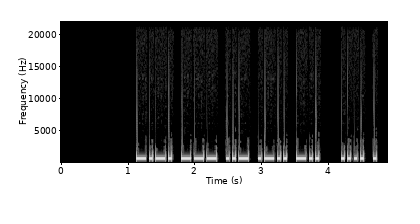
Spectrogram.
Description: Morse code, heard as a keyed tone, about 25 wpm, 700 Hz. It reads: COULD HE
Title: Sentences from Top 1300 Words 25wpm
